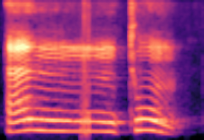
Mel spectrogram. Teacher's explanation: Nunu tənin məxrəcində gizlədirik. Sanki t hərfi də eşidilir.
